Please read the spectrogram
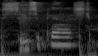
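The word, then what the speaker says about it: Cicaplast: the La Roche Posse I think it's pronounced cesoplast balm I love this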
